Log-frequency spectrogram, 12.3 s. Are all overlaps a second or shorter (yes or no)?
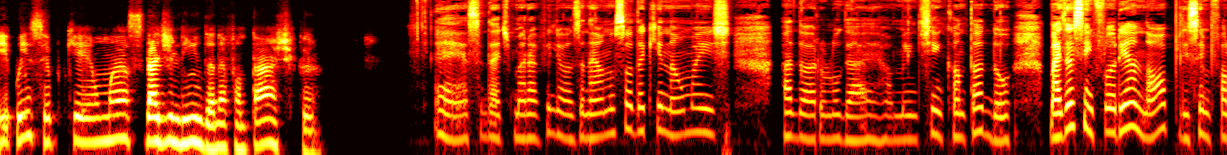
yes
